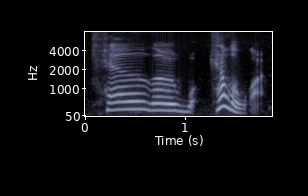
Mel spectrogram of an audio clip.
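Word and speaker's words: Kelewan: of the Sarani, and I mispronounced it one time already. It is Kelawan.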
